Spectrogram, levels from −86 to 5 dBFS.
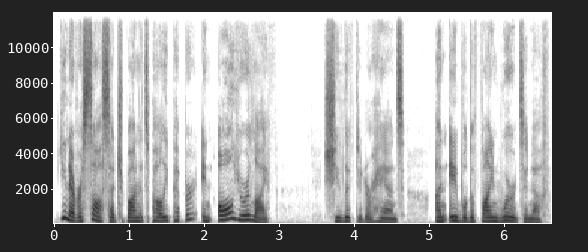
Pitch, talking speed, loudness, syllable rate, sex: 210 Hz, 180 wpm, -20 LUFS, 5.3 syllables/s, female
